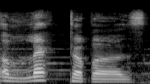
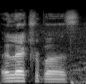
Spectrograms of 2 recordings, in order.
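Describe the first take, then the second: First: No R sound follows the T. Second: An R sound follows the T. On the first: The speaker calls it right. "It's Electabuzz" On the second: The speaker calls it wrong. "I always add the R at the end. After the T"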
